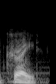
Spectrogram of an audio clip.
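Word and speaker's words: krait: First, the crate. You spell it K R A I T.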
